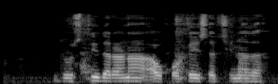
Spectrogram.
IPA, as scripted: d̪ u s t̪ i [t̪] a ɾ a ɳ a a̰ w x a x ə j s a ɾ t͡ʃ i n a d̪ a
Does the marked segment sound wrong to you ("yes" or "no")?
yes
